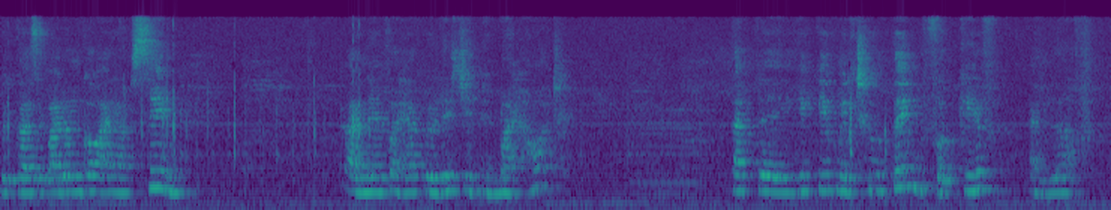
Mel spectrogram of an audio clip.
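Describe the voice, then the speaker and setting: Audible room echo and noticeable background noise around a voice with a Vietnamese accent. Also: woman. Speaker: faith testimony speaker. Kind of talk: testimony. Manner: halting.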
